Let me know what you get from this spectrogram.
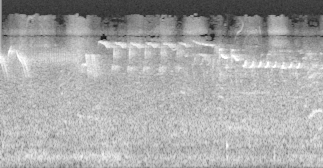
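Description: Small birds chirping and singing in short, quick phrases of repeated high notes, over a steady low background rumble.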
